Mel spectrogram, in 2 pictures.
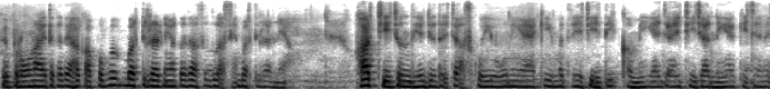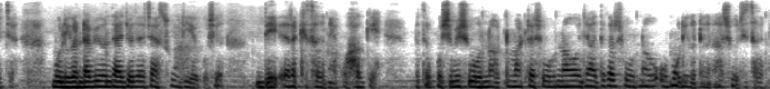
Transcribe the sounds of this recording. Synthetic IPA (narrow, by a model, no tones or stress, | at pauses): pʰɪɾpəɾoːnaːeːt̪eːkəd̪eːɦəkapbəɾt̪iːlɛːneːjãːkəd̪eəsɡəlaːsijãːbəɾt̪iːlɛːneːãː | həɾt͡ʃiːd͡ʒɦʊnd̪iːɛːd͡ʒod̪eːt͡ʃaːskoːiːɦoːniːɛːkɪmət̪ləeːt͡ʃiːd͡ʒd̪iːkəmiːɛːd͡ʒãːeːt͡ʃiːd͡ʒãːniːɛːkɪsẽːdɪt͡ʃmoːliːɡəɳɖaːbiːɦʊ̃nd̪aːɛːd͡ʒoːd̪eːt͡ʃaːsuːɾiːɛːkʊt͡ʃʰ | d̪eːɾəkʰːiːsəkneːɛːkohəɡeː | mət̪ləbkʊt͡ʃʰbʱiːʃuːɾnaːoːʈəmaːʈəɾʃuːɾnaːoːd͡ʒãːd̪kəɾʃuːɾnaːoːʔoːmoːliːɡəɳɖeːkənaːsuːɾiːsəkneː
